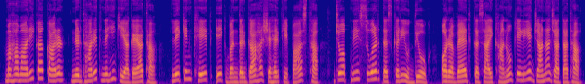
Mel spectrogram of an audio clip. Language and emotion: Hindi, neutral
